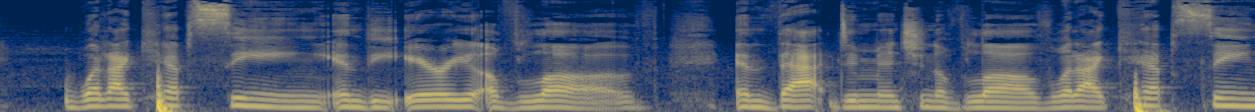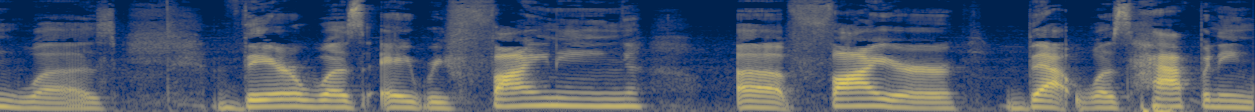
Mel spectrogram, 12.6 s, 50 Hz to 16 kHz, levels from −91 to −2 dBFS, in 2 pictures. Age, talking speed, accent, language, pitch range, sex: 40-59, 135 wpm, American, English, 155-190 Hz, female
